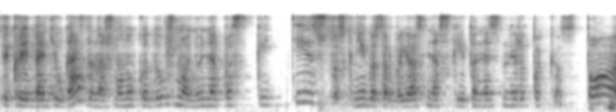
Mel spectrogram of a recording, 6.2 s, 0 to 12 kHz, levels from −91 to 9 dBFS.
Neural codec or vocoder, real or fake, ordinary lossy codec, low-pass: none; real; AAC, 32 kbps; 7.2 kHz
